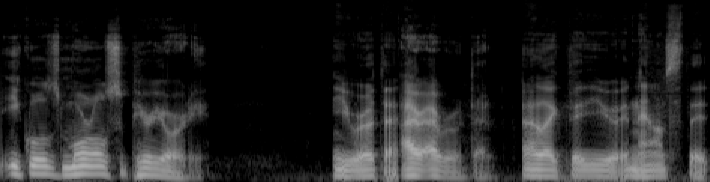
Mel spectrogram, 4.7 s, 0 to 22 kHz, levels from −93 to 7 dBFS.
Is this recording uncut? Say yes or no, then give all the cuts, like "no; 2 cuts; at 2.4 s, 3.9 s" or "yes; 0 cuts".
yes; 0 cuts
